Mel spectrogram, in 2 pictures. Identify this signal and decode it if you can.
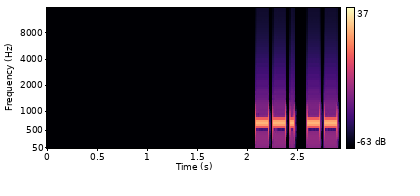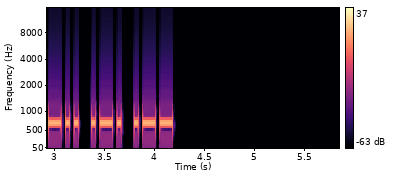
Morse code, heard as a keyed tone, about 28 wpm, 700 Hz. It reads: G8RW
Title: DXCC-100 Call Signs - 4 Characters - Repeated 3x - 28wpm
